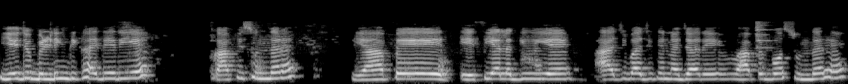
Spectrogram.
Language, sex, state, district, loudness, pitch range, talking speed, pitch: Hindi, female, Maharashtra, Nagpur, -15 LUFS, 240-270 Hz, 175 wpm, 255 Hz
